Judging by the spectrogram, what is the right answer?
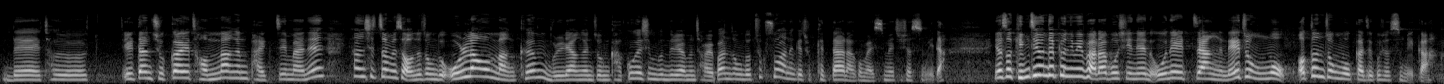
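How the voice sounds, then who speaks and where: A woman's voice: on the high side, expressive, fast talker. A woman hosting a market news broadcast, putting questions to guests and summing up in a polished, courteous way. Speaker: news anchor, host. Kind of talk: broadcast interviewing and summarizing.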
